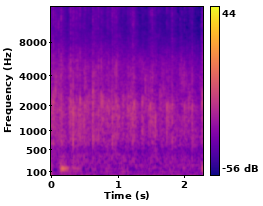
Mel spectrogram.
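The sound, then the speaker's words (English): A church audience applauds its worship team with faint, steady, even applause that continues without a break. “As our worship team join me in giving them a round of applause for faithfully leading us.”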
